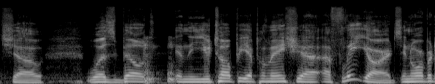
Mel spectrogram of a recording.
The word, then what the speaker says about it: Utopia Planitia: release I played let me see if I pronounced it right utopia planitia is that right yeah now the reason I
